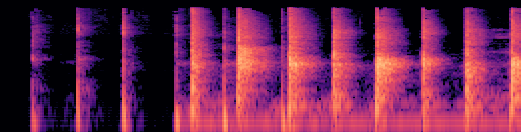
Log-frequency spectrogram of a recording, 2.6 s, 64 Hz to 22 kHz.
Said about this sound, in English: So that was me clapping. Everyone, let's go. Round of applause. 3, 2, 1.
